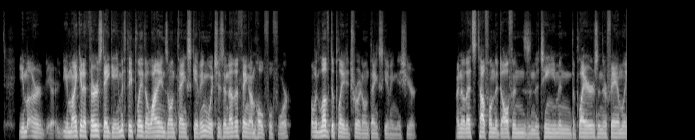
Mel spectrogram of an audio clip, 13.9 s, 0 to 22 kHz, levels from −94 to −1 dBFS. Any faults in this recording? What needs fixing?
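Cut-off end at 12.54 s: just after "the players and their", the speech stops mid-sound and falls straight to digital silence, because the final buffers were never written. To prevent it, flush and write all remaining buffers before closing the file or stopping playback.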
